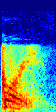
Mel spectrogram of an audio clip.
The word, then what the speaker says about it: Corey: C-O-R-E. – So it looks like core, but it's Corey.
